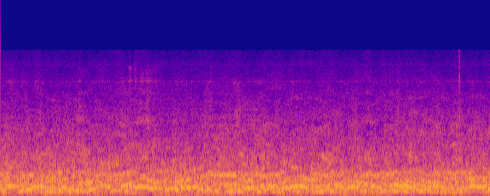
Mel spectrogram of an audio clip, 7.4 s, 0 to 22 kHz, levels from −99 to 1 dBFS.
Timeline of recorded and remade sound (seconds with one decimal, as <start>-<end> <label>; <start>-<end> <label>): 0.0-7.4 remade

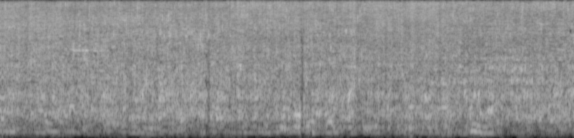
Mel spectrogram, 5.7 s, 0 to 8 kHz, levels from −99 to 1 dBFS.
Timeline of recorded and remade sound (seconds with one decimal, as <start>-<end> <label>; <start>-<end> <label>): 0.0-0.6 remade; 0.6-3.7 recorded; 3.7-4.5 remade; 4.5-5.7 recorded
